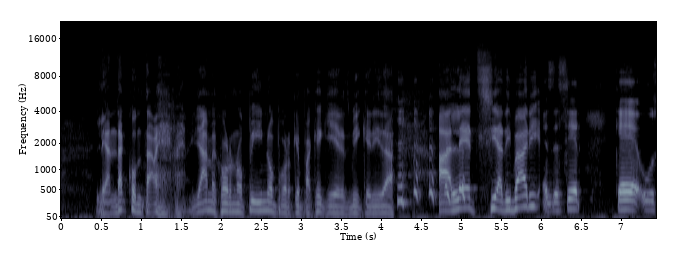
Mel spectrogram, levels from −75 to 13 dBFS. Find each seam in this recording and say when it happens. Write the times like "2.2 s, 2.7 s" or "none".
6.0 s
